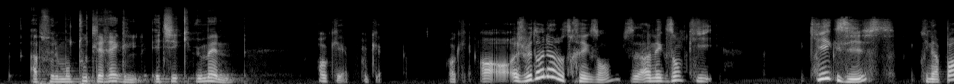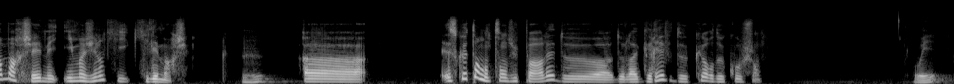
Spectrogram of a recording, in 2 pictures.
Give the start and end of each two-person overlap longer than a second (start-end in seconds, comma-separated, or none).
none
